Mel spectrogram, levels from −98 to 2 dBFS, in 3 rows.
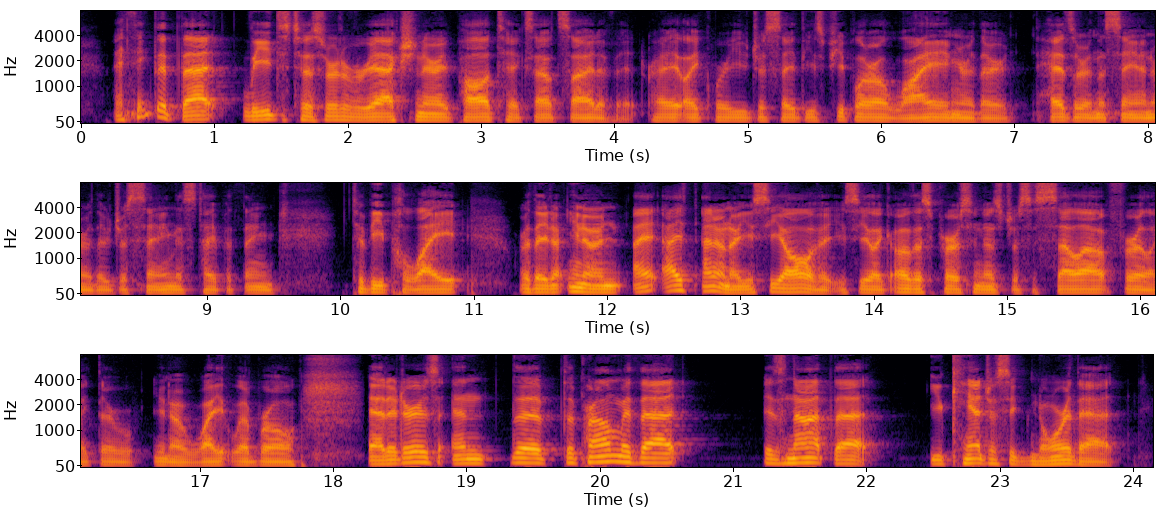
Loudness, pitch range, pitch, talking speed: -22 LUFS, 80-105 Hz, 80 Hz, 225 wpm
